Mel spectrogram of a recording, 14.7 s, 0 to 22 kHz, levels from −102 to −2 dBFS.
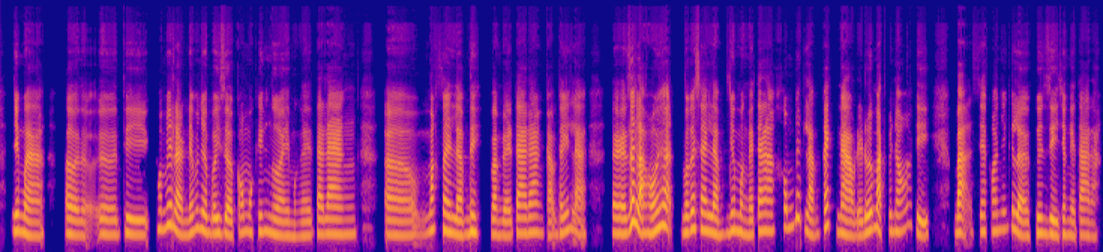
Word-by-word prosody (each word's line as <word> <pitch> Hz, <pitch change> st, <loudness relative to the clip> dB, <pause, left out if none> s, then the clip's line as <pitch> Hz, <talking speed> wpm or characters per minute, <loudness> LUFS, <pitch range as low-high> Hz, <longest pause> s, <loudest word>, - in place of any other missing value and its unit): Nhưng 240 Hz, 0 st, +2 dB
mà, 185 Hz, -3 st, +2 dB, 0.3 s
ờ, 205 Hz, -3 st, +1 dB
t -, -, -6 dB, 0.2 s
ờ, 200 Hz, -1 st, -2 dB
thì 200 Hz, -3 st, -1 dB
không 270 Hz, 0 st, -4 dB
biết 325 Hz, +1 st, +2 dB
là 225 Hz, -5 st, +4 dB
nếu 210 Hz, +4 st, -2 dB
mà 280 Hz, -, -4 dB
như 255 Hz, -3 st, +2 dB
bây 215 Hz, 0 st, 0 dB
giờ 205 Hz, -3 st, +2 dB
có 215 Hz, +4 st, -5 dB
một 230 Hz, 0 st, -4 dB
cái 235 Hz, +1 st, -5 dB
người 200 Hz, -6 st, -2 dB
mà 180 Hz, 0 st, -9 dB
người 185 Hz, +1 st, -6 dB
ta 205 Hz, 0 st, 0 dB
đang, 205 Hz, 0 st, +1 dB, 0.4 s
ờ, 190 Hz, -1 st, -1 dB
mắc 250 Hz, +6 st, -2 dB
sai 245 Hz, -3 st, +4 dB
lầm 195 Hz, -1 st, +1 dB
đi, 235 Hz, 0 st, +3 dB, 0.2 s
và 205 Hz, -, +2 dB
người 190 Hz, -1 st, -2 dB
ta 215 Hz, +2 st, +3 dB
đang 225 Hz, 0 st, -1 dB
cảm -, -, -4 dB
thấy 220 Hz, +4 st, -1 dB
là, -, -, -1 dB, 0.3 s
ờ, 215 Hz, -1 st, +3 dB
rất 370 Hz, -, +7 dB
là -, -, +9 dB
hối 220 Hz, +6 st, +3 dB
hận 315 Hz, -2 st, +3 dB
với 225 Hz, +1 st, 0 dB
cái 270 Hz, -, +3 dB
sai 255 Hz, -2 st, +2 dB
lầm 210 Hz, -4 st, +1 dB
nhưng 245 Hz, +3 st, -2 dB
mà 230 Hz, -, 0 dB
người 195 Hz, -1 st, -2 dB
ta 240 Hz, +4 st, +1 dB
đang 245 Hz, -1 st, +2 dB
không 290 Hz, 0 st, -4 dB
biết 425 Hz, -4 st, -2 dB
làm 195 Hz, -3 st, 0 dB
cách 295 Hz, +5 st, 0 dB
nào 195 Hz, -4 st, +4 dB
để 185 Hz, -, -3 dB
đối 235 Hz, +4 st, +4 dB
mặt 285 Hz, -, +3 dB
với 240 Hz, -, -5 dB
nó 240 Hz, +7 st, -4 dB
thì 185 Hz, -3 st, 0 dB, 0.3 s
bạn 225 Hz, 0 st, +4 dB
sẽ 235 Hz, -, -1 dB
có 240 Hz, +1 st, -6 dB
những 260 Hz, +2 st, -8 dB
cái 275 Hz, -2 st, -3 dB
lời 185 Hz, -4 st, +2 dB
khuyên 220 Hz, -1 st, 0 dB
gì 200 Hz, -3 st, +2 dB
cho 205 Hz, -, -3 dB
người 185 Hz, -2 st, -5 dB
ta 190 Hz, 0 st, -1 dB
nào? 175 Hz, -, -9 dB
215 Hz, 290 wpm, -24 LUFS, 195-240 Hz, 0.4 s, là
